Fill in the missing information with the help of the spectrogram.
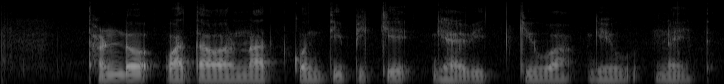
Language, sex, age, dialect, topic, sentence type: Marathi, male, 18-24, Northern Konkan, agriculture, question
